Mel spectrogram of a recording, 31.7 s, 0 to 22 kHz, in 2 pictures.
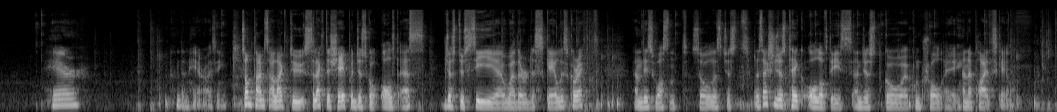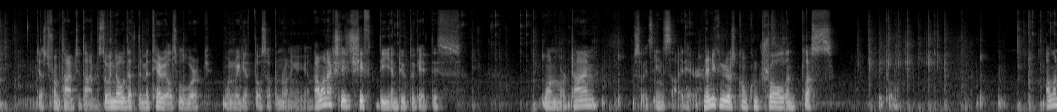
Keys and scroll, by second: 2.2 shift+d, 3.6 alt+s, 3.6 ctrl+z, 3.6 alt+a, 4.1 ctrl+s, 6.1 alt+s, 7.4 ctrl+z, 8.4 alt+a, 8.7 ctrl+s, 14.4 ctrl+a, 15.6 alt+a, 15.9 ctrl+s, 17.2 ctrl+s, 17.7 z, 20.5-23.2 typing, 25.5 g, 26.4 Tab, 27.2 ctrl+KP_Add, 28.0-30.1 ctrl+KP_Add, 31.0 x.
